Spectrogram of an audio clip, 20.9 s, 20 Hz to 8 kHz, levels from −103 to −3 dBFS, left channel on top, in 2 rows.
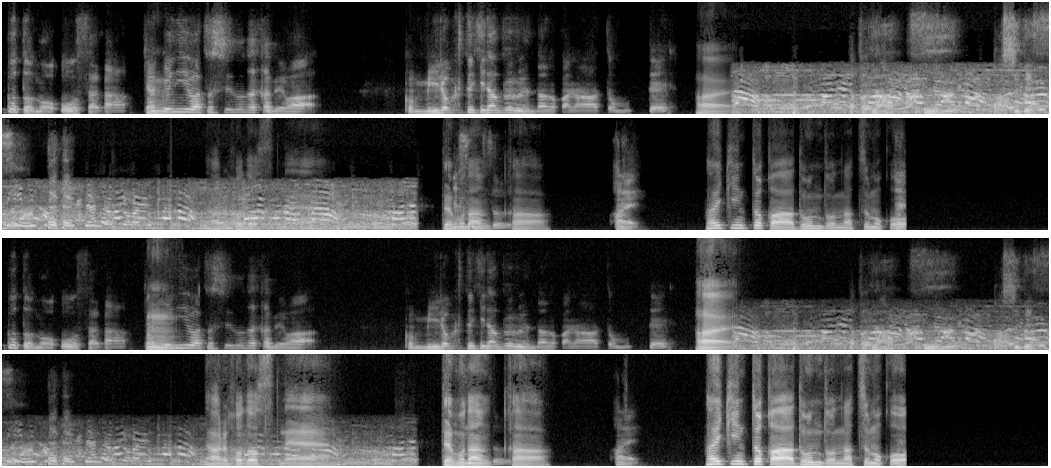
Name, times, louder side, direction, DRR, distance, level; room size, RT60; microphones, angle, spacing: voice 1, 0.0-3.1 4.0-6.7 8.5-9.6 9.9-11.2 15.0-15.6 16.6-16.8 19.4-19.5, left 3 dB, 55° left, 1.2 m, -32 dB
voice 2, 1.4-1.8 6.9-7.4 12.5-13.9 14.9-15.9 17.5-19.5, right 7 dB, 85° right, 0.5 m, -24 dB
sound 1, 7.3-14.6, left 5 dB, 80° left, 1.0 m, -27 dB
head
